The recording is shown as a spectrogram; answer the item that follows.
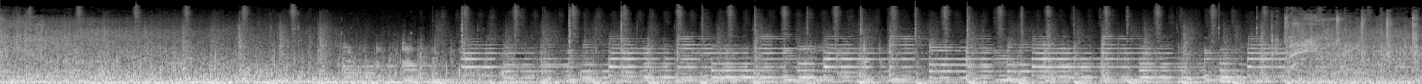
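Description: A rocket blast-off sound effect of thrusters firing opens with a loud, dense roar. Many sharp booming, crashing hits follow over sustained ringing tones.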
